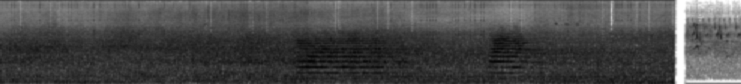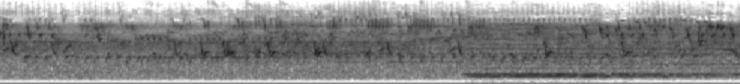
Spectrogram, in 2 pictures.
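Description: Highway traffic noise with a vehicle horn honking twice, a long blast about four seconds in and a shorter one near seven seconds. At about nine seconds the sound cuts off abruptly to quiet ambient music.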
